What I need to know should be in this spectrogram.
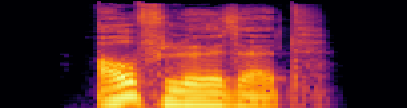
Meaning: second-person plural dependent subjunctive I of auflösen
- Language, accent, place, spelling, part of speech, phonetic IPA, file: German, Germany, Berlin, auflöset, verb, [ˈaʊ̯fˌløːzət], De-auflöset.ogg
